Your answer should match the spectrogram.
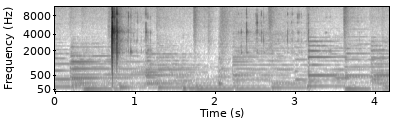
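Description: glasses clinking

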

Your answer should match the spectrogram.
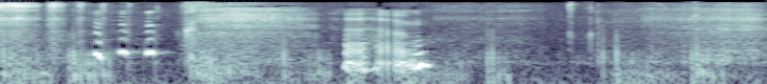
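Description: cat purring

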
